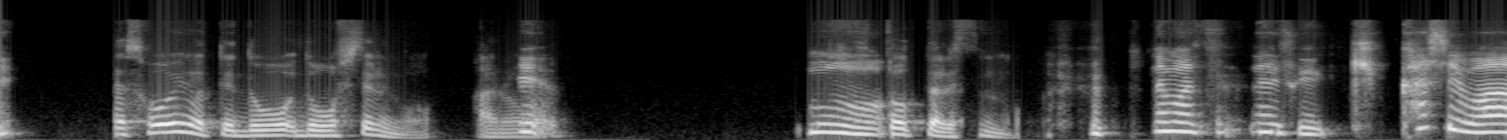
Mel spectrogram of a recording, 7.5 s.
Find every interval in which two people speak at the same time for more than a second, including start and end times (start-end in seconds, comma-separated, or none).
none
